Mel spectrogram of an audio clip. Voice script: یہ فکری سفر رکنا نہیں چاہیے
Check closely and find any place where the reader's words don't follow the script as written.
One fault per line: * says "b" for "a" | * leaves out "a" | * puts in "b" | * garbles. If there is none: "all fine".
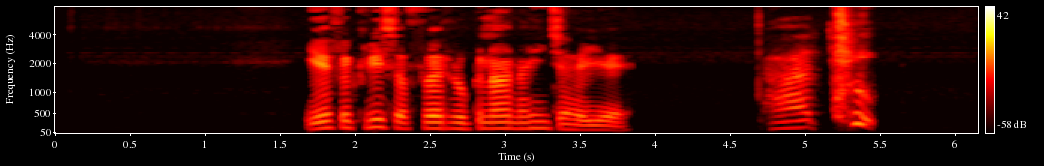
all fine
